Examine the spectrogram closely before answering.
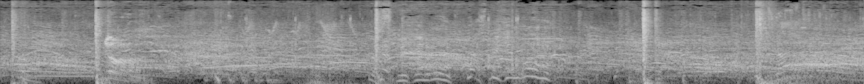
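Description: Fists land on a body with heavy thuds.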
